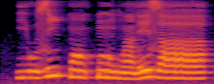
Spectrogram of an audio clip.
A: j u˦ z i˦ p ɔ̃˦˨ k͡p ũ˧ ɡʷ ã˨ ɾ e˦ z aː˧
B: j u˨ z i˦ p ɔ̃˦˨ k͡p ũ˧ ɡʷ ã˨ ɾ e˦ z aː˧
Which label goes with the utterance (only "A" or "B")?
B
